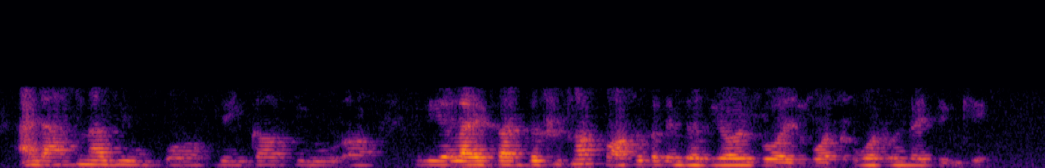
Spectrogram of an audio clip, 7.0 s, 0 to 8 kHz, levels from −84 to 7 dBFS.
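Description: Speech recorded with audible room noise, carried through the GSM full-rate codec for its whole length. The voice has the buzzy, gravelly roughness of this codec's pulse-driven vocal-tract model, and the band ends at 4 kHz, a sound consistent with 13 kbps full-rate GSM. From 1.20 to 1.24 s there is a lost GSM frame: the decoder held the last good frame's settings, giving a brief rough, metallic ring, which fits a single missing 20 ms frame. The level changes around half a second and again near three seconds sound like the talker shifting relative to the microphone.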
